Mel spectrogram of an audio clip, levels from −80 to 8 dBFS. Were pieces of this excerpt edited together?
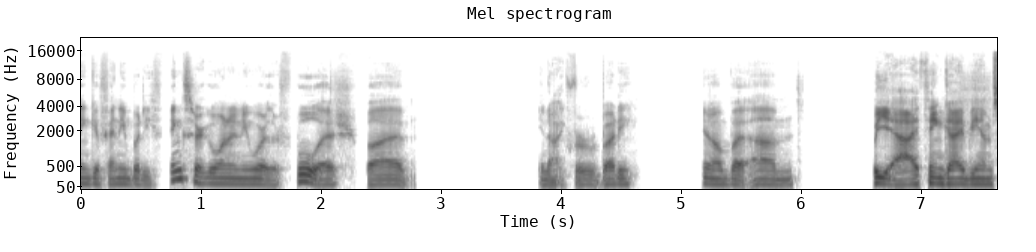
yes; 1 cut; at 4.0 s

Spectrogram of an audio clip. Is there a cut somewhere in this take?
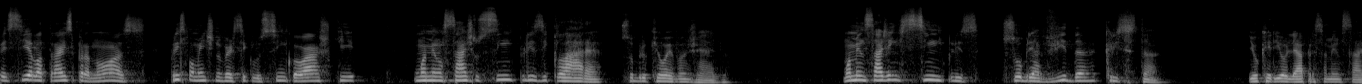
yes; 2 cuts; at 4.7 s, 6.1 s

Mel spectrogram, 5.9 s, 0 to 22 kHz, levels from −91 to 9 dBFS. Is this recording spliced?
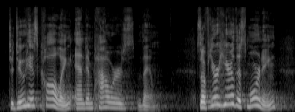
no; 0 cuts

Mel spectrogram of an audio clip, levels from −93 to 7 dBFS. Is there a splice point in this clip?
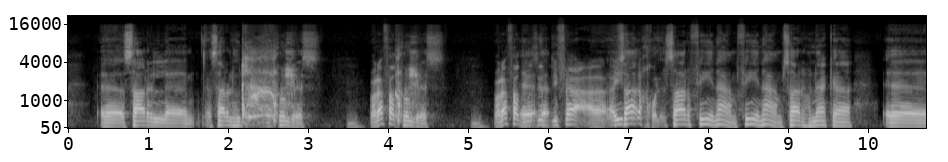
yes; 2 cuts; at 4.1 s, 8.4 s

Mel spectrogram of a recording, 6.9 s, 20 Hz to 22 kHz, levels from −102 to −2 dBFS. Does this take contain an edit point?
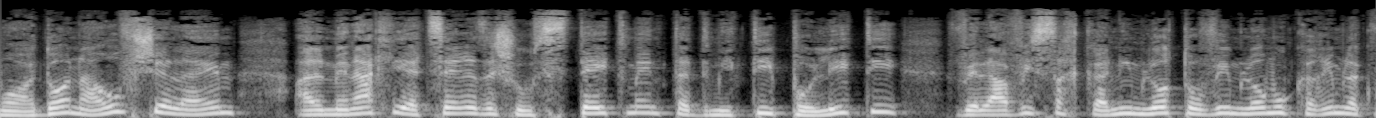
no; 0 cuts

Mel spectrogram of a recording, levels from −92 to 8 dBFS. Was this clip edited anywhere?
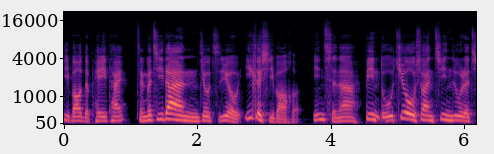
yes; 2 cuts; at 1.0 s, 4.5 s

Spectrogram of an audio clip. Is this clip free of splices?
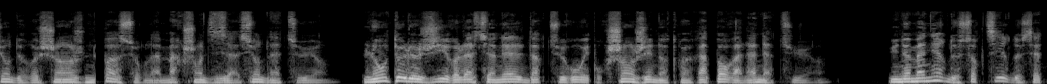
no; 5 cuts; at 0.9 s, 2.7 s, 3.4 s, 5.9 s, 8.7 s

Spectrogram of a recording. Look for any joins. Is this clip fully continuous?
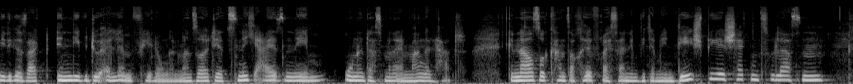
yes; 0 cuts

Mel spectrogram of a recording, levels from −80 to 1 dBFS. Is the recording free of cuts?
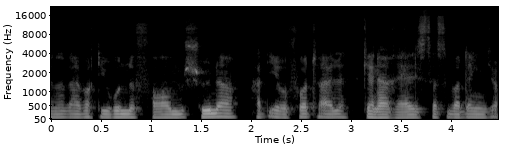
no; 1 cut; at 3.1 s

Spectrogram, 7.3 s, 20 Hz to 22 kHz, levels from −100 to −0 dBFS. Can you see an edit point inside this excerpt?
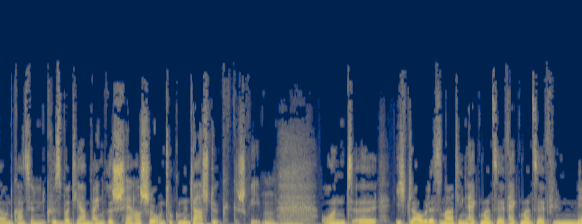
yes; 3 cuts; at 1.1 s, 5.5 s, 6.4 s

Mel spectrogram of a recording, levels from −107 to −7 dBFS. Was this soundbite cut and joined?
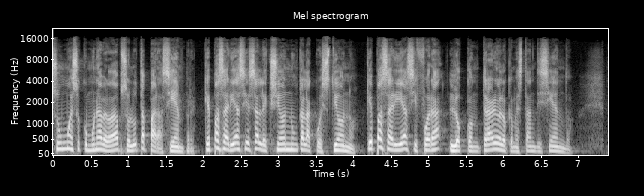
yes; 2 cuts; at 2.0 s, 4.1 s

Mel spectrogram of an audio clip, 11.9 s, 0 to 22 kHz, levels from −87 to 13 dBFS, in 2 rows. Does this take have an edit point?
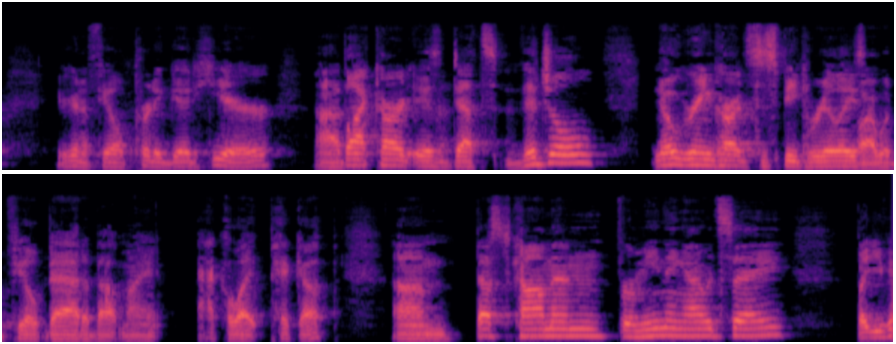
yes; 6 cuts; at 2.3 s, 2.9 s, 5.3 s, 5.7 s, 6.2 s, 10.1 s

